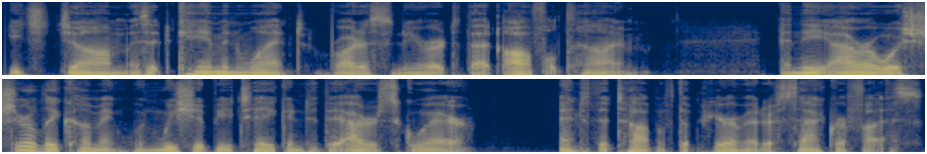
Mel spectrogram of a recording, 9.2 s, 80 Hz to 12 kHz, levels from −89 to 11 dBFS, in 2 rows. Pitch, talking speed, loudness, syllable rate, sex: 95 Hz, 245 wpm, -20 LUFS, 6.3 syllables/s, male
